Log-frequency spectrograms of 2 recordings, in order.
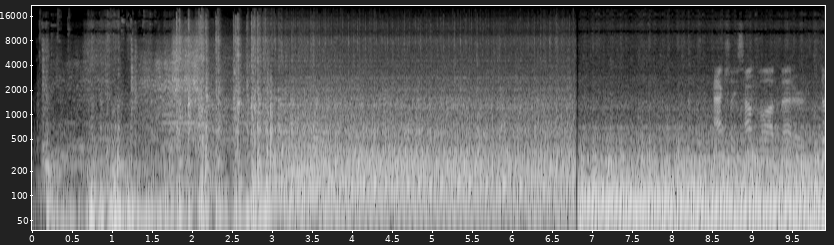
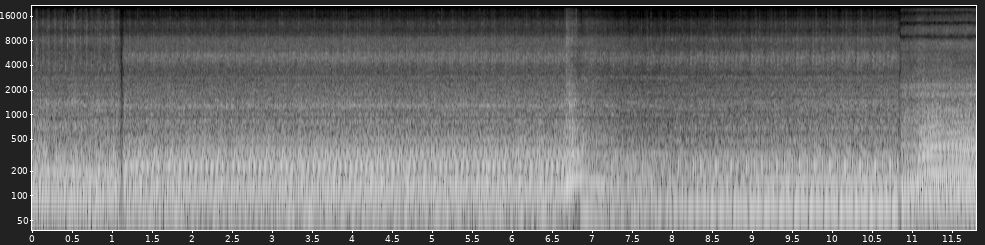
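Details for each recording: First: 1985 Chevy square body pickup with budget small-block Chevy and Brawler 650 carburetor, two pumps before start: cranks, fires and settles into a deep steady idle, no ticking or puffing; exhaust leak welded, minor leaks possible at unclamped joints. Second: 1985 Chevy square body with budget-build small-block V8 and Hedman headers, idling with a throttle blip: rough, chuffing exhaust note from exhaust leaks just past the header collectors, before welding repair.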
